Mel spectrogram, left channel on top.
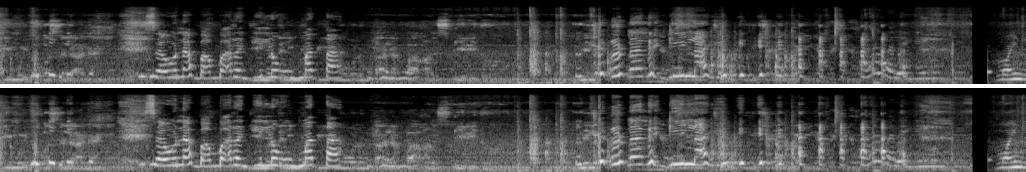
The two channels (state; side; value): quieter; left; 4.8 dB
